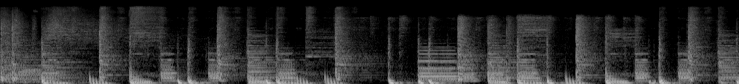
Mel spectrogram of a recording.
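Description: At 3.51 s the digital radio blends to analogue FM over 158 ms, holding until 6.58 s: level shifts about 1 dB, and hiss rises to roughly 30 dB below the signal, because the receiver fell back to the analogue broadcast.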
